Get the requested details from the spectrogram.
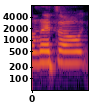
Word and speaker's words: Lidl: Lidl, is that how you say it? – Pretty much all of the supermarkets. Yeah, Lidl. Yeah, so they're the three biggest poultry producers in the country.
